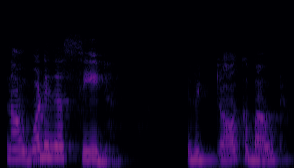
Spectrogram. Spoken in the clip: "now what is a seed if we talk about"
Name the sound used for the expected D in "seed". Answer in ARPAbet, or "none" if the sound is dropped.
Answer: D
